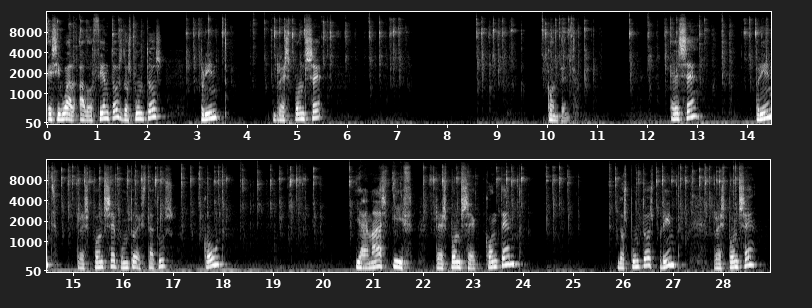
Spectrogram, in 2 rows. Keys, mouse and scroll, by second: 0.0-28.9 typing.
